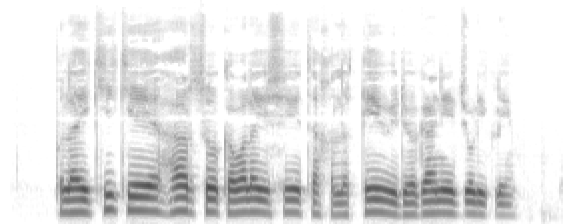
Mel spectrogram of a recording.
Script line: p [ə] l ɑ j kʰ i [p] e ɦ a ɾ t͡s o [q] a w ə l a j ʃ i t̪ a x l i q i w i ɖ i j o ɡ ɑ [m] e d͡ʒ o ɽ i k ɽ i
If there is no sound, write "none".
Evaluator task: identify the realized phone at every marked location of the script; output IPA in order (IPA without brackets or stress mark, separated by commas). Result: ə, k, k, n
